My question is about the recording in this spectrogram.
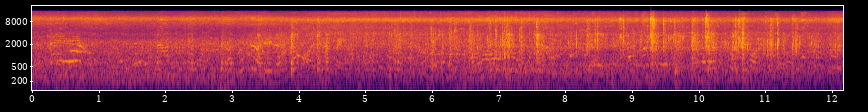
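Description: Indistinct chatter of people over a steady hiss, with a run of sharp knocks through the second half that fit footsteps on wooden bridge planks.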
